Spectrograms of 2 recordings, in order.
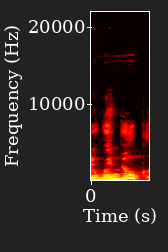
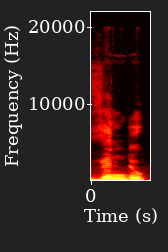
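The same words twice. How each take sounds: First: It is said without an Afrikaans accent. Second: It is said with an Afrikaans accent. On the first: This is how the speaker says it. "I do not have the, you know, the Afrikaans accent, but then I call it Windhoek" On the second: This is how some locals say it. "but I think they call it Windhoek, some of them"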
